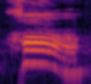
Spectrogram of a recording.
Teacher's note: ख बोलने पे ज़्यादा हवा प्रेशर बाहर आ रहा है, इसलिए महाप्राण हो गया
